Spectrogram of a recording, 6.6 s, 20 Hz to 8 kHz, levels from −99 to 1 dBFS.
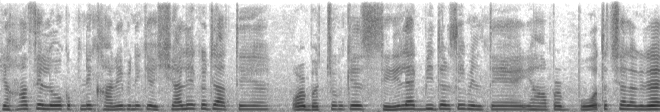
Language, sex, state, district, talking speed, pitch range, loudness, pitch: Urdu, female, Andhra Pradesh, Anantapur, 265 wpm, 240-265 Hz, -28 LUFS, 250 Hz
